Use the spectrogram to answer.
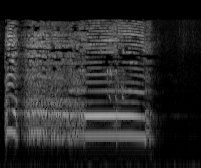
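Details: Before sunrise in a village in Andalusia, Spain, a white rooster gives one complete crow of about one and a half seconds. It has a rough stuttering start and a smooth, held, ringing ending, followed by silence.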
